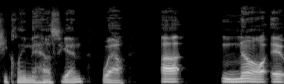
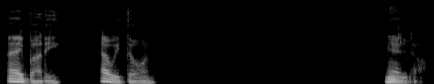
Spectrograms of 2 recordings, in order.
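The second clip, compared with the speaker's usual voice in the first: ordinary delivery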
